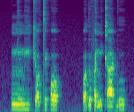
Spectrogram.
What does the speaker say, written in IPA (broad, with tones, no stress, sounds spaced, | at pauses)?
ɲ ĩ˦ m iː˦ t͡ʃ ɔ˨˦ t ɪ˦ p ɔ˦ | ɔ˨ ɗ ʊ˦ f a˨ ɲ i˦ kʼ aː˨ ɡ͡b uː˦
